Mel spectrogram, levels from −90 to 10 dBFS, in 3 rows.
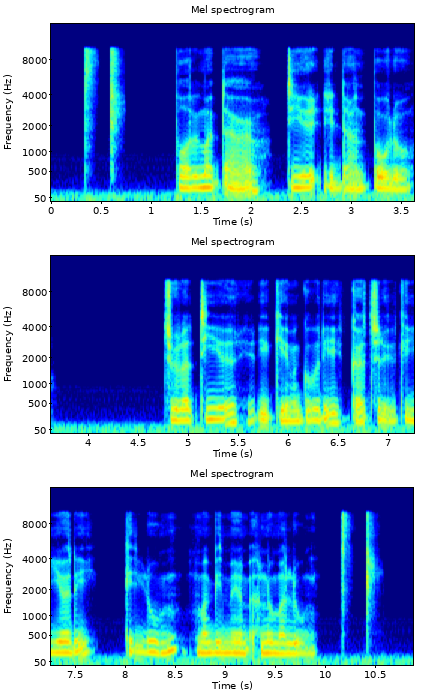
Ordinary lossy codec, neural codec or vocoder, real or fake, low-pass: none; autoencoder, 22.05 kHz, a latent of 192 numbers a frame, VITS, trained on many speakers; fake; 9.9 kHz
